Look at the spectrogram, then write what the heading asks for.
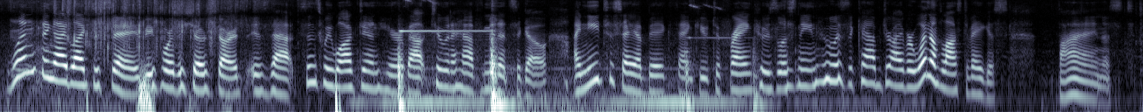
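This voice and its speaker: A woman's voice: medium pitch, expressive, measured pace, background noise. A woman hosting a live radio show in a playful, chatty manner. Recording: music bed behind 1990s radio broadcast. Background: music.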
